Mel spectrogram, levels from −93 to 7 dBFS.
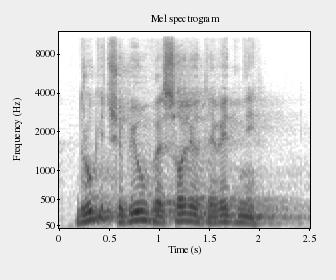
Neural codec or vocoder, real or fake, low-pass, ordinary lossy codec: autoencoder, 48 kHz, 128 numbers a frame, DAC-VAE, trained on Japanese speech; fake; 10.8 kHz; none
